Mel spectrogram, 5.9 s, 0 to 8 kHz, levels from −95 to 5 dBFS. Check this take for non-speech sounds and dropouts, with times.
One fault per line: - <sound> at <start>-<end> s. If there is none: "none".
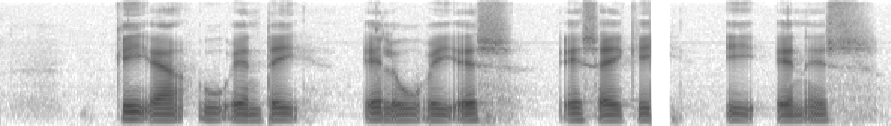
- dropout at 4.3-4.5 s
